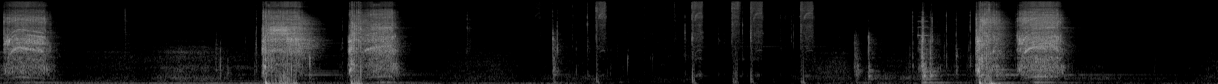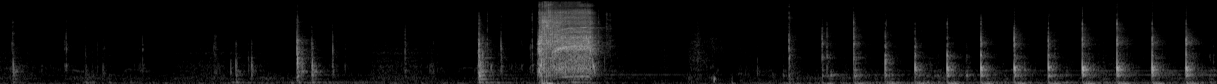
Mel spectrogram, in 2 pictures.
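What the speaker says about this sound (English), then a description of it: "Let's take the rest of the bolts off." Power drill or impact tool spinning bolts off a backing plate in a garage, loud short bursts of whirring separated by pauses and clicks, ending in a rapid series of quick ratcheting pulses.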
